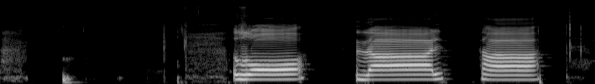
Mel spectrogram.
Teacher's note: لثویہ میں زبان کا سرا اوپر کے دانتوں کے اندرونی کنارے سے لگے گا، یعنی کہ دانتوں کے اندر والے حصے سے لگے گا، تو لثویہ حروف ادا ہو جائیں گے۔ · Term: حروف لثویہ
